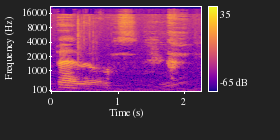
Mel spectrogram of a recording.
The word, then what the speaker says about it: perro: Me gusta el perro. Perro. Roll your R's. You gotta roll your tongue.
